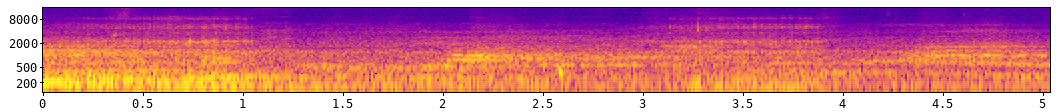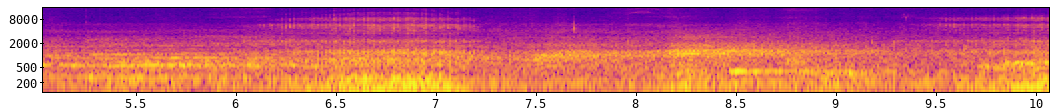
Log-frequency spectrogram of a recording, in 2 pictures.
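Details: Loud, rough, rattling breathing noise rising and falling with each breath during sleep, shared as a funny clip; heavy snoring.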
